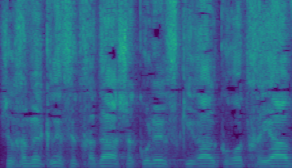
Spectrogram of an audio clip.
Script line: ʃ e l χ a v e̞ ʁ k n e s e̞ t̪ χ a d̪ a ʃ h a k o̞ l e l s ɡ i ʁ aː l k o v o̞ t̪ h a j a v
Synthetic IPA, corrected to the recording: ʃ e l χ a v e̞ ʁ k n e s e̞ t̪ χ a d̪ a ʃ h a k o̞ l e l s k i ʁ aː l k o ʁ o̞ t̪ χ a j a v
